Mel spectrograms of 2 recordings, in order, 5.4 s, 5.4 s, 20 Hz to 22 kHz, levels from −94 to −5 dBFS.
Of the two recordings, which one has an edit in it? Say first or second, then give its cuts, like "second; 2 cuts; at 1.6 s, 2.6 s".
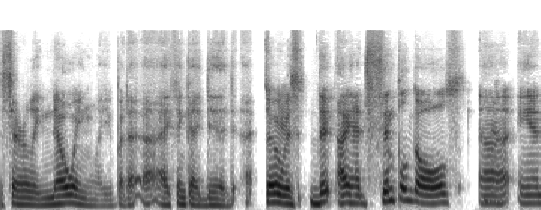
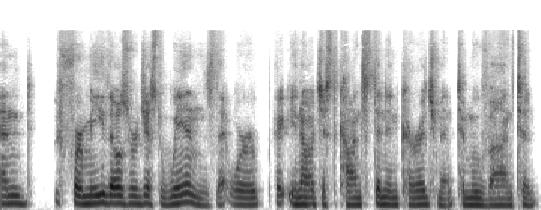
first; 1 cut; at 2.4 s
